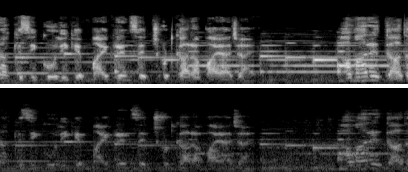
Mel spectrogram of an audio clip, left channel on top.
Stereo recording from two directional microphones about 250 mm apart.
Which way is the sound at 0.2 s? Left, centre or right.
Left.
